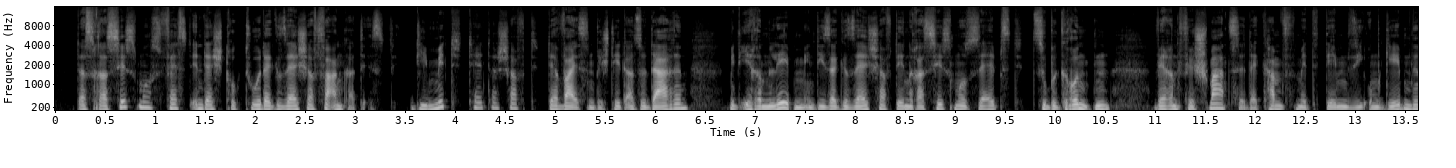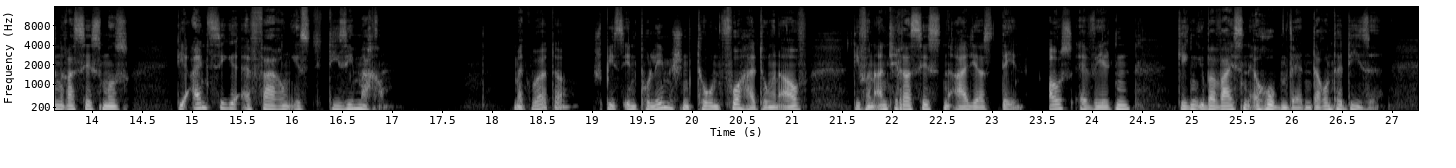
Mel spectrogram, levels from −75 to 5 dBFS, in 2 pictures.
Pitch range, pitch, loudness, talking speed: 110-140 Hz, 125 Hz, -26 LUFS, 140 wpm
